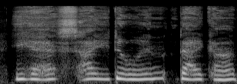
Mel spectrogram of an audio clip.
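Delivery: very high, slow, sugary sweet-talking voice. Retelling a show scene, quoting her greeting Daikon: imitating soft sweet talk. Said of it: "Talking all soft and sweet".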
